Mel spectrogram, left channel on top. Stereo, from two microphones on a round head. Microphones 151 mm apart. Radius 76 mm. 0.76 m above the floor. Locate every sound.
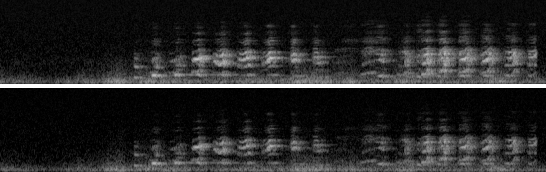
1.3 s laughter: 25° left (ahead or behind); by 5.4 s 30° left (ahead or behind)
